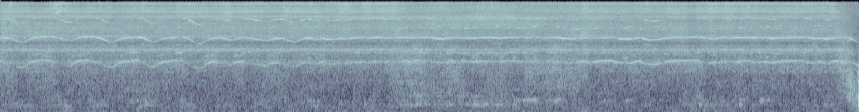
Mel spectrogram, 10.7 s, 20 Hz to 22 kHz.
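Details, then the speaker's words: A high-speed dental handpiece gives a whine dipping in waves as the bur cuts, with suction hiss, while dropping the mesial box of typodont tooth #18 for a gold onlay preparation. "you're doing uh working inter-proximally i recommend as much as possible to use direct vision if you can and so i'm able to directly visualize this as i drop a box toward the mesial aspect"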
